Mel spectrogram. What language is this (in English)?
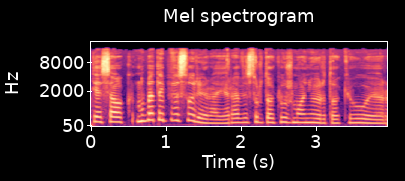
Lithuanian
